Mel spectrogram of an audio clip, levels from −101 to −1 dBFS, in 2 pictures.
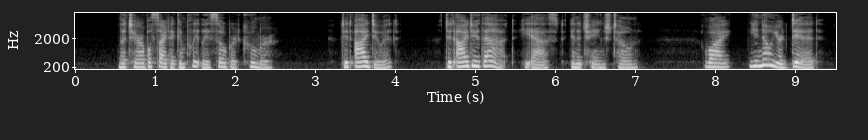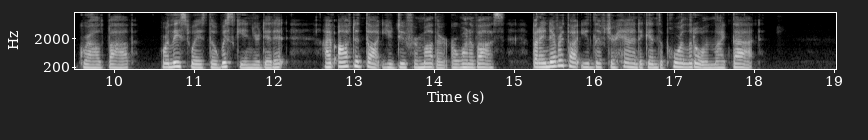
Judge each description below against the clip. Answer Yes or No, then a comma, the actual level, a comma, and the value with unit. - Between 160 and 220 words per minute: Yes, average, 195 wpm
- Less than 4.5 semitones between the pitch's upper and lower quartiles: Yes, average, 4.1 semitones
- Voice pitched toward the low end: No, high, 190 Hz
